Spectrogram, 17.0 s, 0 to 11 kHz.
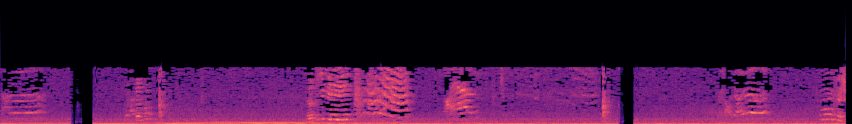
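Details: A Sphynx cat meows repeatedly to greet its owner arriving home after a 24-hour road trip, caught on a home security camera, with a person's voice calling its name in the background.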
